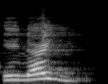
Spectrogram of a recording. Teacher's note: Tak ada panjang ya. Jangan ilai 2 harakat pula. Tidak ya. Dia baca dengan pendek aja.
